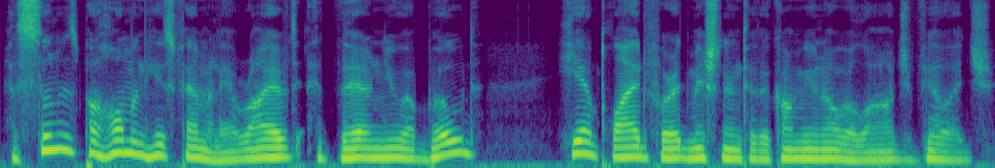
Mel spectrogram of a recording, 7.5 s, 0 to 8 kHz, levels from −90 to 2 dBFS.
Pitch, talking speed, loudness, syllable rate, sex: 125 Hz, 185 wpm, -16 LUFS, 6.0 syllables/s, male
